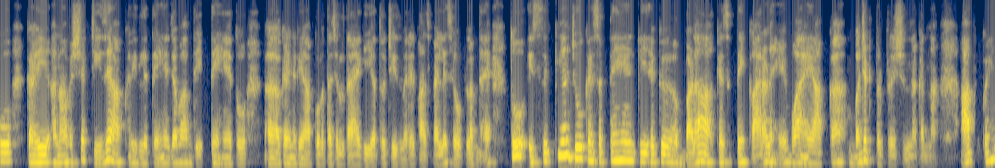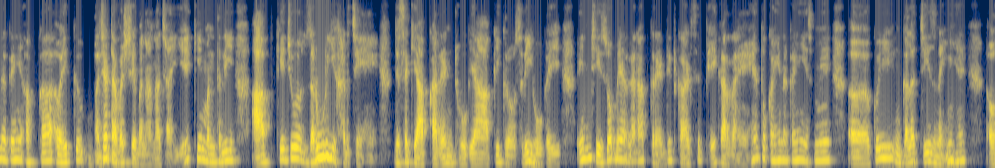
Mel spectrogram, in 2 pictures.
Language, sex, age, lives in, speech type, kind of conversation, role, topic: Hindi, male, 25-29, India, conversation, advice, advisor, मेरे क्रेडिट कार्ड के बिल लगातार बढ़ते जा रहे हैं, मैं क्या करूँ?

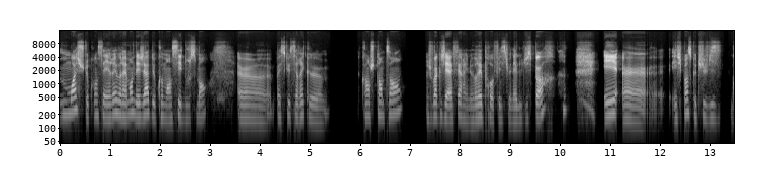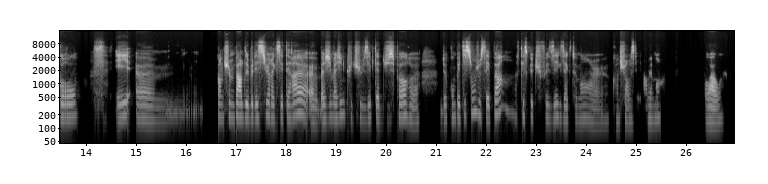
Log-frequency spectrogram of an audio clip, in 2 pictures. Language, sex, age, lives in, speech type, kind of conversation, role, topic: French, female, 30-34, France, conversation, advice, advisor, Quelle est votre principale difficulté à maintenir une routine d’exercice régulière ?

